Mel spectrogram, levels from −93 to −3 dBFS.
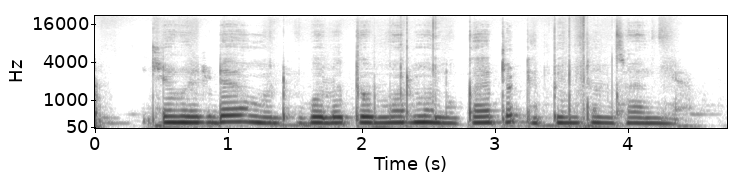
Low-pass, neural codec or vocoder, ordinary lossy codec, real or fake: none; codec, 44.1 kHz, 3.4 kbps, Pupu-Codec; none; fake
